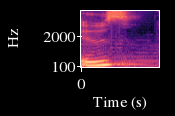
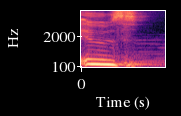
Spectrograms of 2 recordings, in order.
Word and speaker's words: Uz: There was once a man named Job who lived in the land of, how do you say that? I like to say Uz, personally. It's just a personal preference. Say Uz, the land of Uz.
